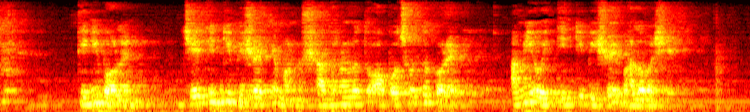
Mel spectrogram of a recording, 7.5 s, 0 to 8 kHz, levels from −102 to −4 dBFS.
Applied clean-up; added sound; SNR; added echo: none; none; none; reverberation time 0.7 s.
